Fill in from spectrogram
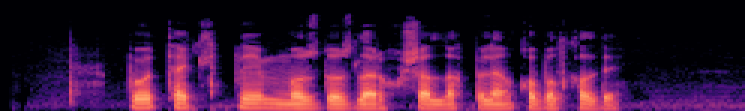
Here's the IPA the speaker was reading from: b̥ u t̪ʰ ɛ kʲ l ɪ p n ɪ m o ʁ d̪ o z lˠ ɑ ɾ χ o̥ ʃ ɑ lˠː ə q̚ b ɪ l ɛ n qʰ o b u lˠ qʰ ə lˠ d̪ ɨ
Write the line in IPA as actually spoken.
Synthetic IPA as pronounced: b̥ u t̪ʰ ɛ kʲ l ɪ p n ɪ m o z d̪ o z lˠ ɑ ɾ χ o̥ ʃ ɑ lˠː ə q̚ b ɪ l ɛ n qʰ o b u lˠ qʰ ə lˠ d̪ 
